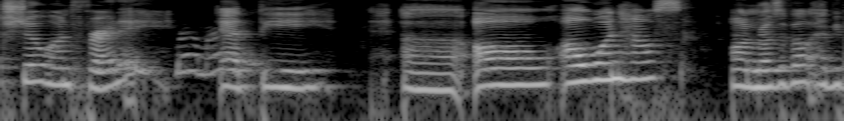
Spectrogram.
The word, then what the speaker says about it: Alwun: It's spelled weird. It's spelled like ALWUN. So all one, like, but we're all one community. So they are being clever with it.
